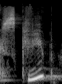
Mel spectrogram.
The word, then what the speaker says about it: SQIP: Сквиб э, Тут даже, кстати, приписано смешно, что оно произносится как сквип, как в Гарри Поттере не магический, значит, чувак, произошедший из магической семьи.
